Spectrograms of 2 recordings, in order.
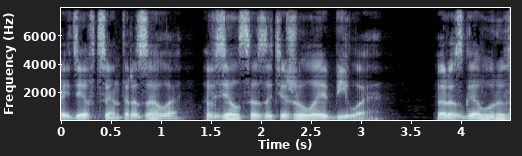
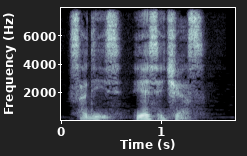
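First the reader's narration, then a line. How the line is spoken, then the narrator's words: Whisper. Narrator (Russian): шепнул ей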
